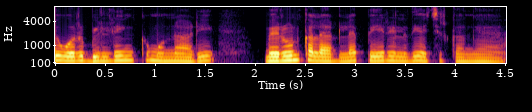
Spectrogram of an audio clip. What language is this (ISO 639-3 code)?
tam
